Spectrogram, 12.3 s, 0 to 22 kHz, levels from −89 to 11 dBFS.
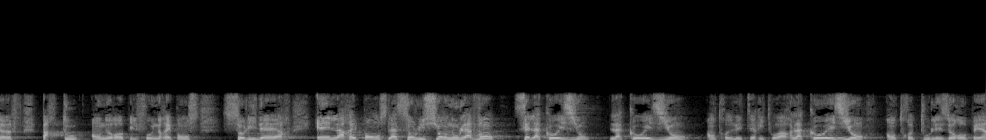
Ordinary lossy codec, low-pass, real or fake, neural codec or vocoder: none; 7.2 kHz; real; none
